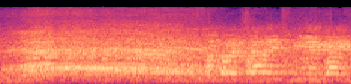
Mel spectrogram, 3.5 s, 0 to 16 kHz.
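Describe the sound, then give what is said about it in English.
A large crowd at GameFest 2011 cheers and shouts together for the cameras in a sustained, loud roar of many voices, rising and falling slightly over a few seconds. “Give a huge wave and a cheer to the cameras all about!”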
